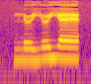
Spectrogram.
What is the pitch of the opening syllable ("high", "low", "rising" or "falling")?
low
